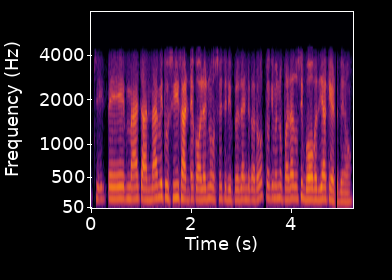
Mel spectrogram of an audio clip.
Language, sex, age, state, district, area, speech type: Punjabi, male, 18-30, Punjab, Ludhiana, urban, conversation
